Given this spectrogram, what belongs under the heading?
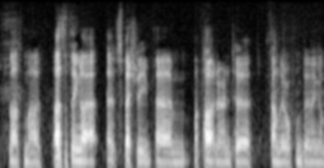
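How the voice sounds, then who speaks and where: A man with a Welsh accent talks at a fairly quick pace in a fairly low pitch, his intonation monotone and flat. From Wales. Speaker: podcast host. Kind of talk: casual chat.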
